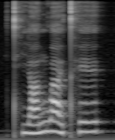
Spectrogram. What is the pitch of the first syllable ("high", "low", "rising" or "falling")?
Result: rising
